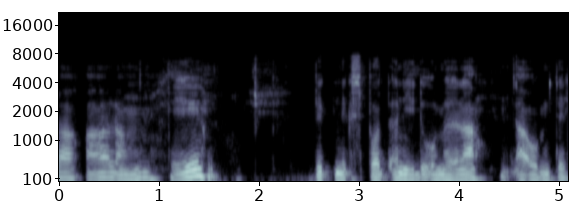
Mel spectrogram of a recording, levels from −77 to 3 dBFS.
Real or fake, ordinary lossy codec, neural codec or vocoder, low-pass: fake; none; codec, 16 kHz, 16 kbps, FunCodec, trained on Chinese and English, 50 frames a second; none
